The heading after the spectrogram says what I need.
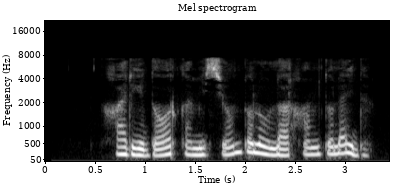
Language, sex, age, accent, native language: Uzbek, female, 19-29, Andijon, Uzbek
